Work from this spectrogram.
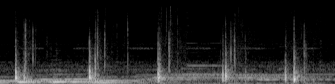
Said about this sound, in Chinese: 大个子刚进门。阿尔贝特就用力的把门关上，锁起来了。大个子在里面使劲儿的砸着门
